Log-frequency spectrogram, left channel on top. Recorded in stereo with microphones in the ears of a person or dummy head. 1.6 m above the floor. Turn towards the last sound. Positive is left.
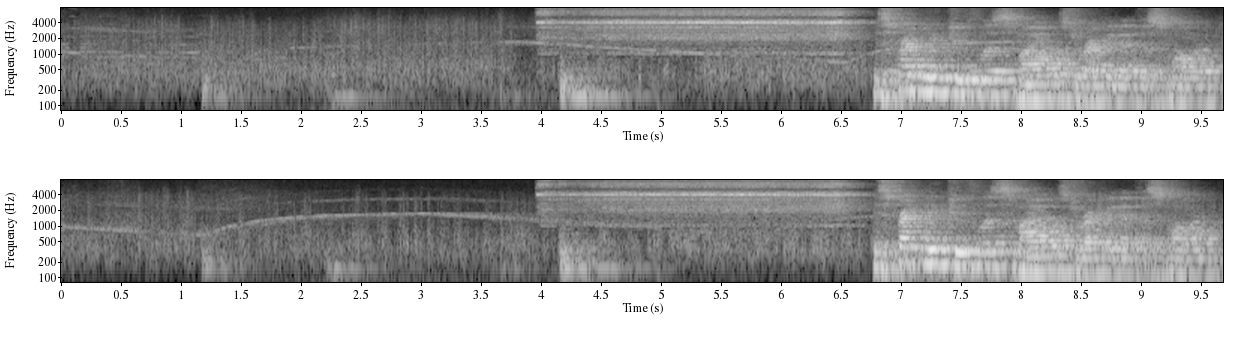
turn(degrees=-55)  # may be behind; listen again after turning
